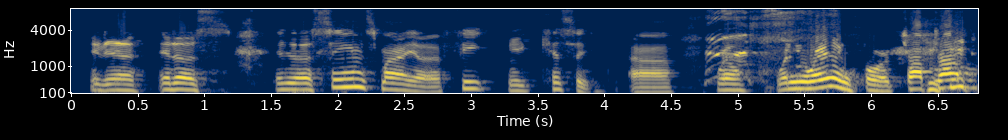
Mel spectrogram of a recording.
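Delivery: high frog-puppet character voice. Trying out voices with others, offering a line for Kermit; Kermit the Frog voice. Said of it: "perfect line for the Kermit voice".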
